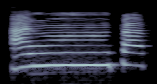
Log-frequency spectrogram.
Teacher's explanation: karena ta ini huruf tipis, maka bunyi nunnya ya atau tanwinnya itu menjadi tipis, gitu ya, dan mendekati n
